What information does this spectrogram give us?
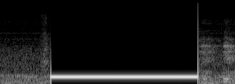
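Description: A loud, steady single-pitched censor beep lasting about a second and a half. It cuts in and out abruptly, with fainter sound on either side.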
